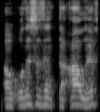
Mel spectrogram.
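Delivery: ordinary talk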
